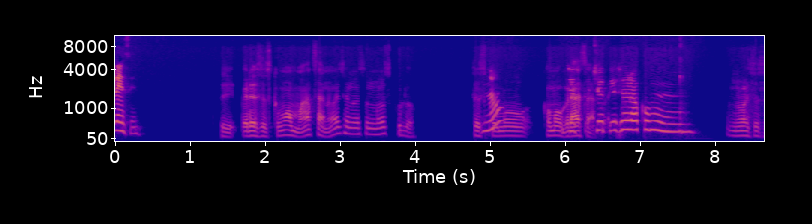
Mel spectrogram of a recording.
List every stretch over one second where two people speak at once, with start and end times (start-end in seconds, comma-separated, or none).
none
